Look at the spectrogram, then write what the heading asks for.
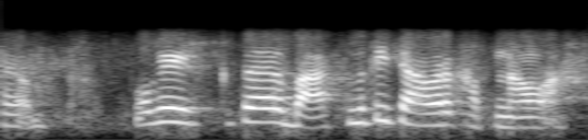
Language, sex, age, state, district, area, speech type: Sindhi, female, 30-45, Rajasthan, Ajmer, urban, conversation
